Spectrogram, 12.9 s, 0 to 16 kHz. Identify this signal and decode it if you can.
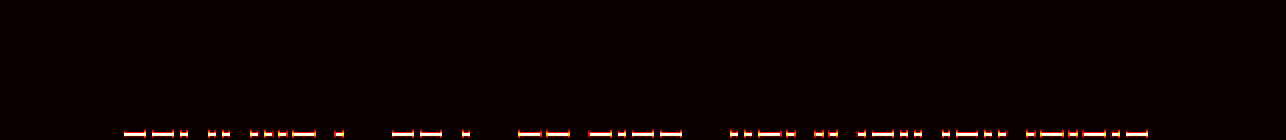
Morse code, heard as a keyed tone, about 17 wpm, 700 Hz. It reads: GIVE ME MY FILL.
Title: Sentences from Top 1000 Words - Review Part 3 - 17wpm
